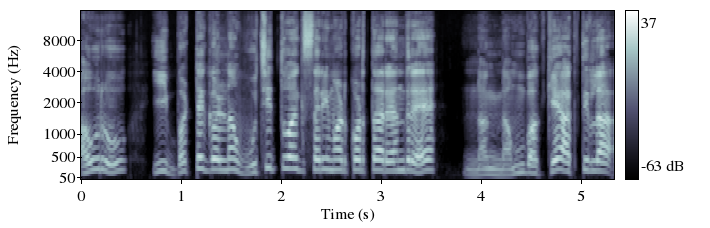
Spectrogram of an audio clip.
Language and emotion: Kannada, surprised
